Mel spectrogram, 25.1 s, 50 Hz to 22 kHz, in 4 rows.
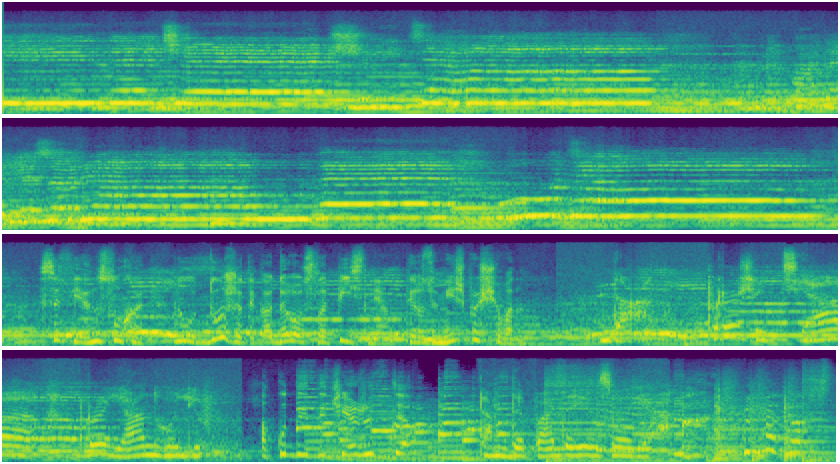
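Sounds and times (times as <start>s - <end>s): girl and woman singing together: 0.0s - 16.0s, 17.0s - 20.4s.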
